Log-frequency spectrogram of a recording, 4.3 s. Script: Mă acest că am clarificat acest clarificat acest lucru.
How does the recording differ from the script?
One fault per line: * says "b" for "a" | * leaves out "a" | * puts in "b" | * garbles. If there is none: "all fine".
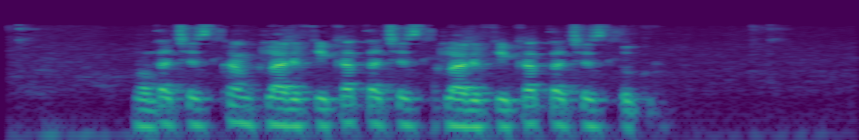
all fine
